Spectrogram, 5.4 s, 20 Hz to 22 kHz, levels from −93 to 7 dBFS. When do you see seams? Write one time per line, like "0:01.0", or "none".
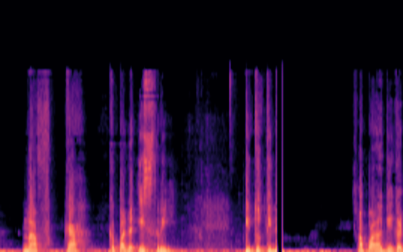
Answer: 0:03.7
